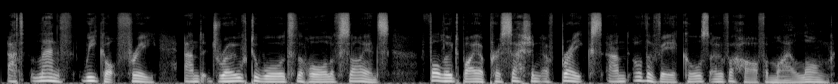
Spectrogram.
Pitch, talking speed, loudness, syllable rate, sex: 130 Hz, 185 wpm, -19 LUFS, 5.1 syllables/s, male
